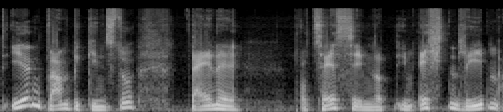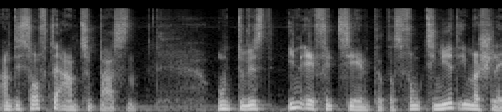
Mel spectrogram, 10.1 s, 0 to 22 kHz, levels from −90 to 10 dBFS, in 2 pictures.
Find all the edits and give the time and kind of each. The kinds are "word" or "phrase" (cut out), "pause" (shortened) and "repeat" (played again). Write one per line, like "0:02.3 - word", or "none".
none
